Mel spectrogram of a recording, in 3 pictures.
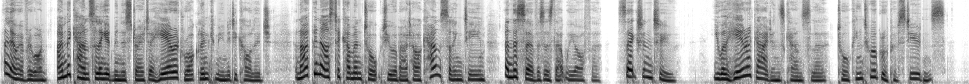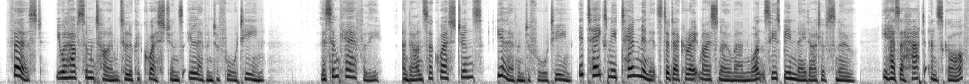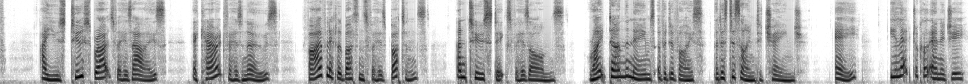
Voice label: E-Learning

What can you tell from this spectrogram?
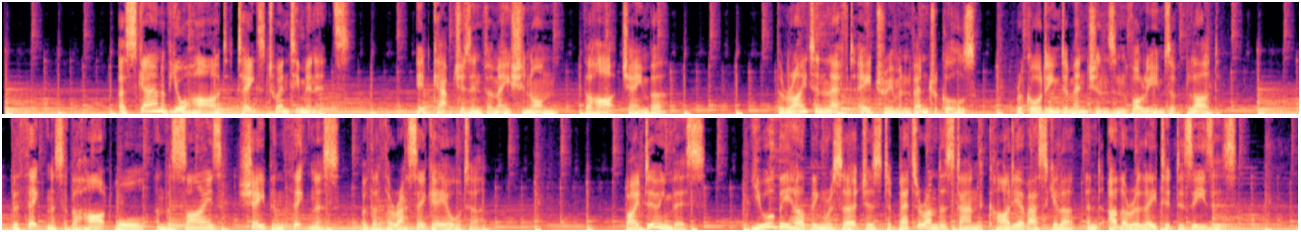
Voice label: ENG Medical Narration

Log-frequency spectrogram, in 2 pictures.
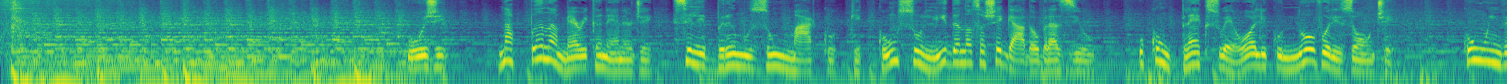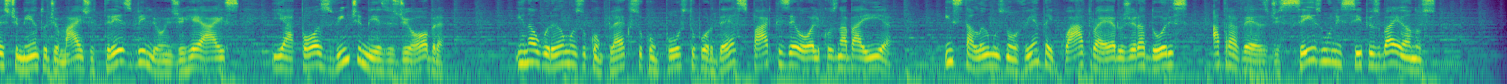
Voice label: Institutional; Pan American Energy

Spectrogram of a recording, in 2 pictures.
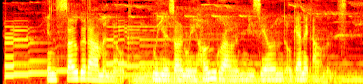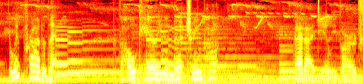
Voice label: Voice Actor; BigMouthVoices

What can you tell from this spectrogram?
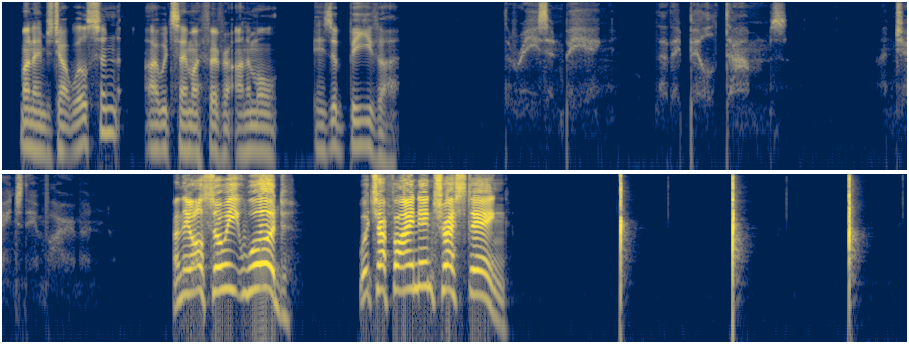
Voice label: Raw home Studio

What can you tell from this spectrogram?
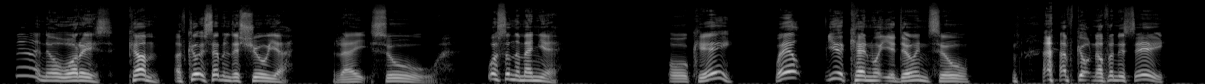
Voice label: Scottish; big mouth

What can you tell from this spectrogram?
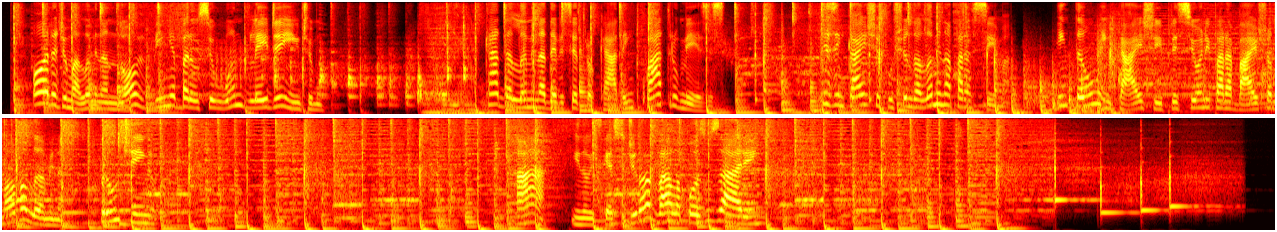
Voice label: Advertisement; Philips OneBlade Intimo

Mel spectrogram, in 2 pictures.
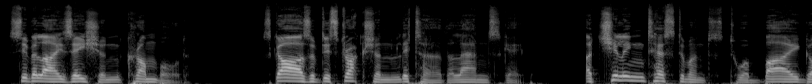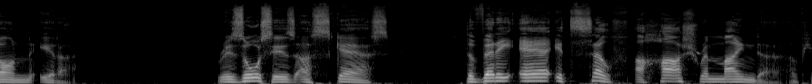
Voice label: English RP

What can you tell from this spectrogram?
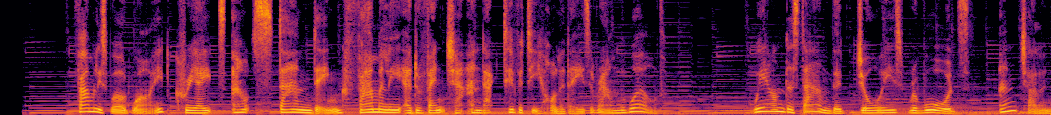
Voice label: Female British Explainer

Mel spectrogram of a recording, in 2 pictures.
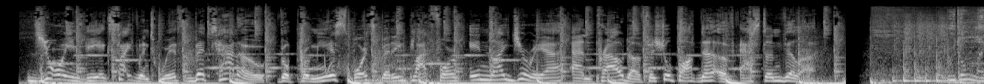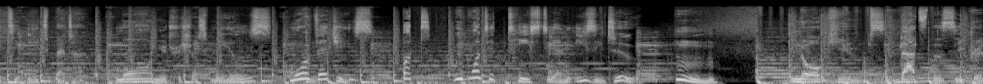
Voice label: AFRICAN Commercial

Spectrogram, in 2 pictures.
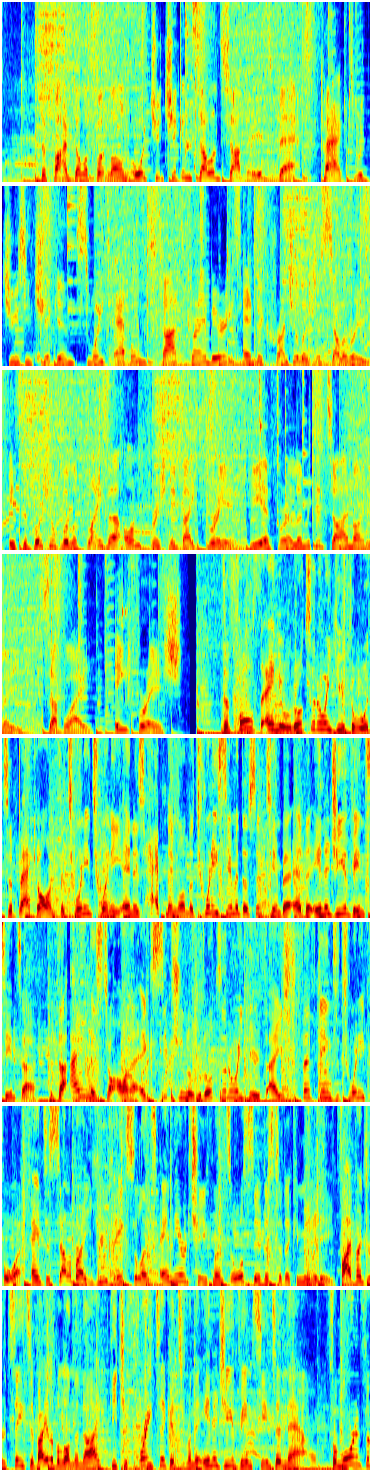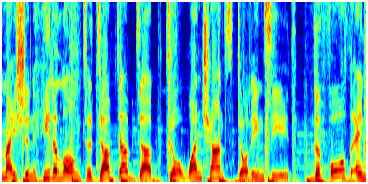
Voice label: Voice Actor; BigMouthVoices

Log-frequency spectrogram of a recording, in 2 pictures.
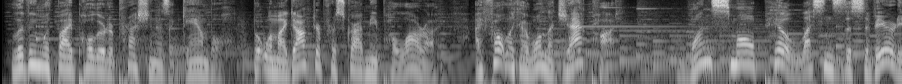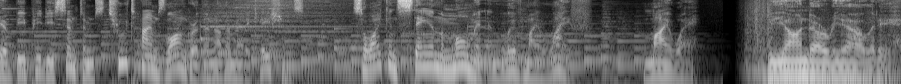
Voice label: Commercial

